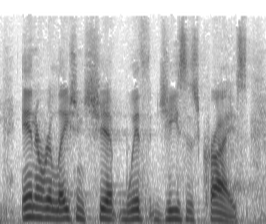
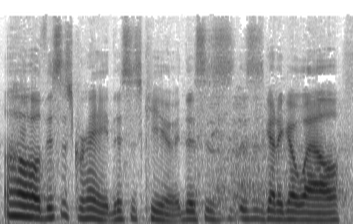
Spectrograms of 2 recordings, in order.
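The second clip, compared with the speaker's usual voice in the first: mock delighted; 2 semitones lower, 4 dB louder than usual. Pastor humoring the engaged couple, mock cheerful. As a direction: gush with a sly edge. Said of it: "you're sitting there going".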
